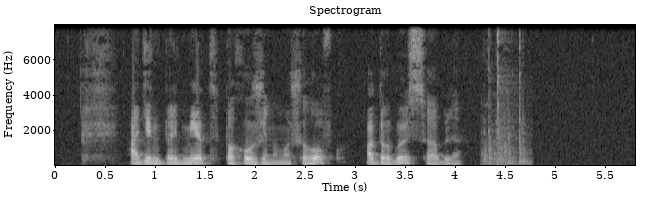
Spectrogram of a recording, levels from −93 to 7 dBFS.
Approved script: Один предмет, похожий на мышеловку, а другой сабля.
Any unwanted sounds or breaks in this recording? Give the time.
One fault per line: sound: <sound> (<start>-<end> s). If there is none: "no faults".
sound: squeak (4.2-4.8 s)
